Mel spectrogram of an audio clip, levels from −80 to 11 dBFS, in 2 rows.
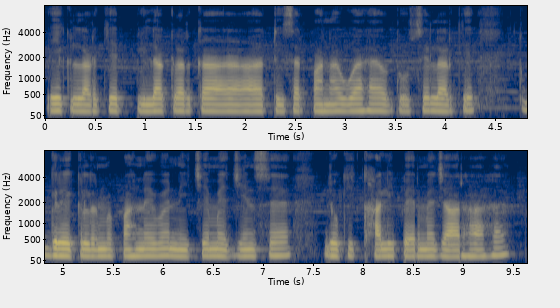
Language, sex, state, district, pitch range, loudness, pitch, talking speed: Hindi, male, Jharkhand, Deoghar, 130-135 Hz, -19 LUFS, 135 Hz, 195 wpm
